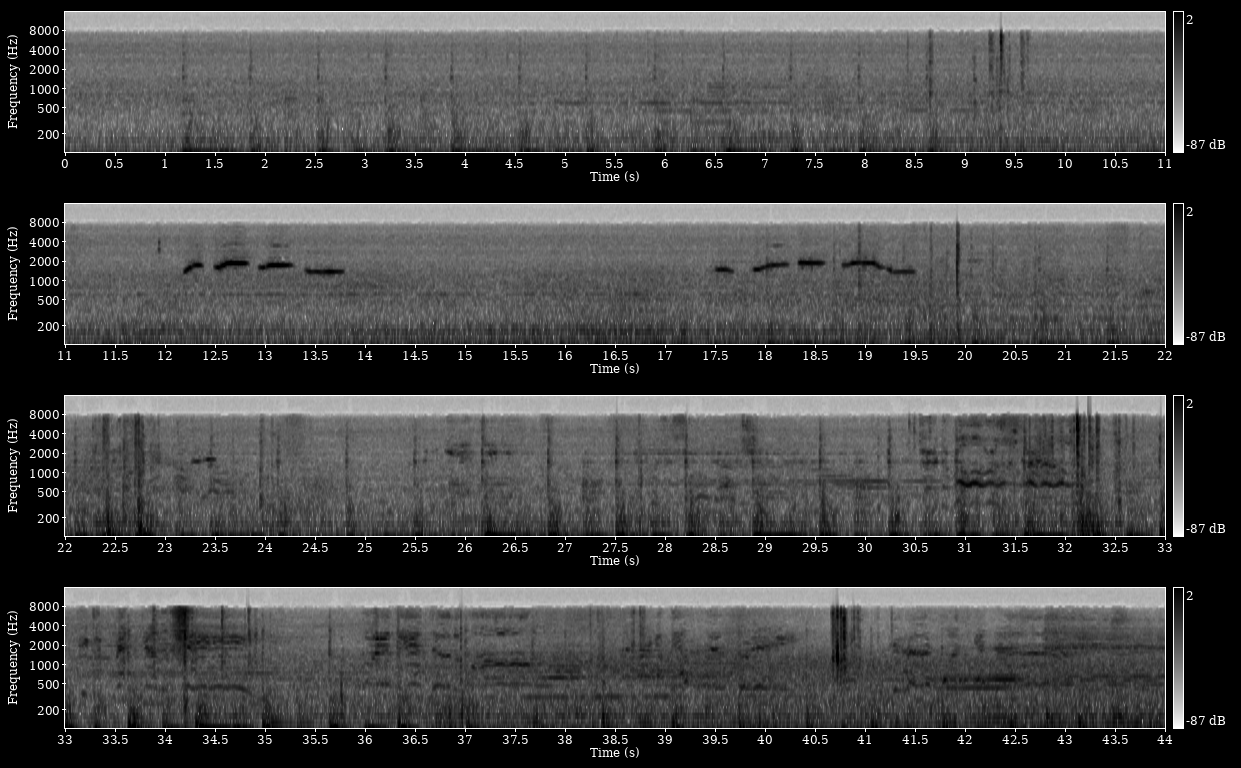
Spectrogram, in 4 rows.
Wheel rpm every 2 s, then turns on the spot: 0, 0, 0, 0, 0, 0, 0, 0, 0, 0, 0, 0, 0, 0, 0, 0, 0, 0, 0, 0, 0, 0.
none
